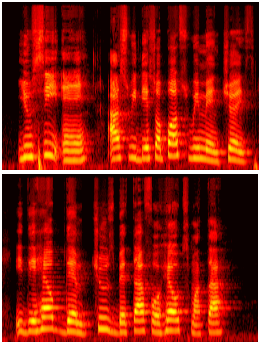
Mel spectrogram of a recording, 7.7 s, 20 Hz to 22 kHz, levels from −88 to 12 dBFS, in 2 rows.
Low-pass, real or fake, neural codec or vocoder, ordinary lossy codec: none; real; none; none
